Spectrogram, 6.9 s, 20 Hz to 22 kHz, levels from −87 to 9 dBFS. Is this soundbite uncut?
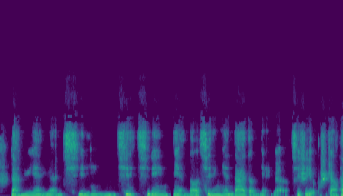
no; 2 cuts; at 3.4 s, 5.8 s

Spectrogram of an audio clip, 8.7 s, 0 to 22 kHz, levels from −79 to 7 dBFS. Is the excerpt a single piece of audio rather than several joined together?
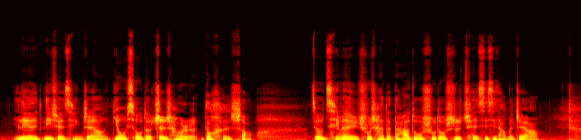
yes; 0 cuts

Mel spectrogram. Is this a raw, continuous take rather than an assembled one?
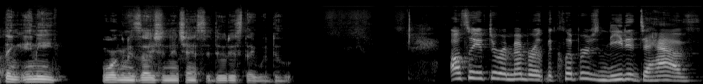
no; 2 cuts; at 1.8 s, 5.4 s

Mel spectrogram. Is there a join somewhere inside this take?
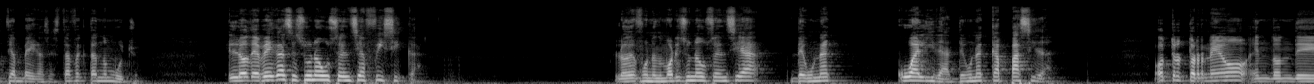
no; 0 cuts

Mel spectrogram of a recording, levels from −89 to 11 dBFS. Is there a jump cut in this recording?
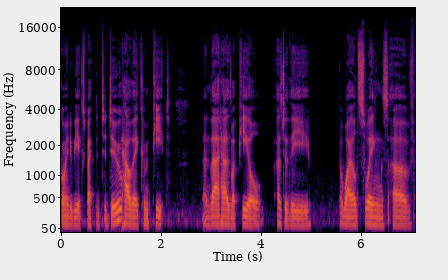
yes; 5 cuts; at 1.2 s, 1.6 s, 3.0 s, 3.4 s, 4.4 s

